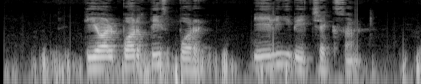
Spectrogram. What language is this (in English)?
Esperanto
